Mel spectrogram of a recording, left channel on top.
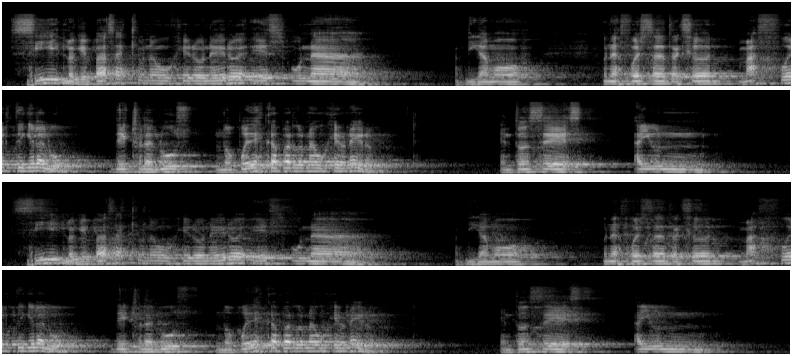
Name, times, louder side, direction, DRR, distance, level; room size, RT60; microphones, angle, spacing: voice 1, 0.1-3.7 4.6-5.3 6.0-8.5 9.0-9.7 10.0-11.6 12.9-13.7 14.2-15.1, left 2 dB, 50° left, 7 dB, 3.5 m, -21 dB
30.0 x 21.5 x 8.7 m, 1.2 s
head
